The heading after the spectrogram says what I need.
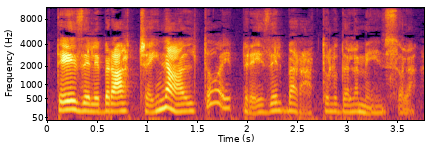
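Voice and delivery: usual speaking voice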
